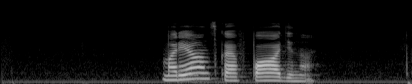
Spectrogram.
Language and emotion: Russian, sad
